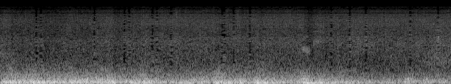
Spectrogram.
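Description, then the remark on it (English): Heavy rain pours steadily in South Florida while deep, rolling thunder rumbles underneath, loud and continuous throughout with no voices. “You're watching the RP Show live from South Florida, rainy South Florida”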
